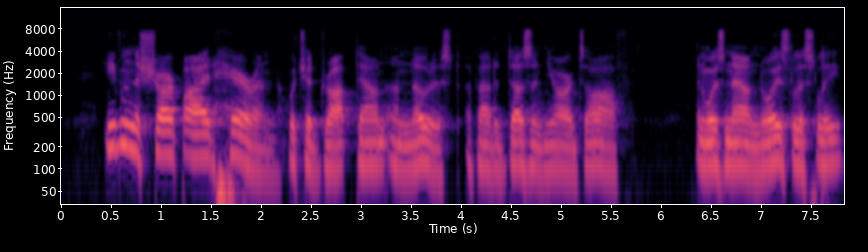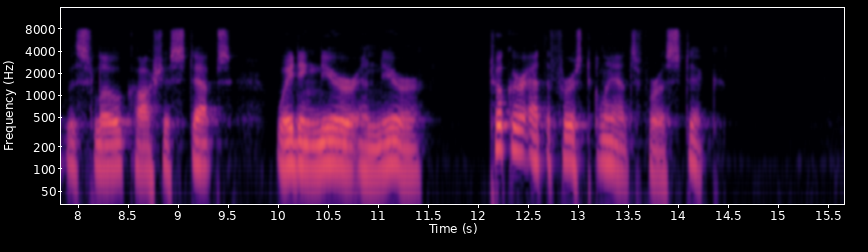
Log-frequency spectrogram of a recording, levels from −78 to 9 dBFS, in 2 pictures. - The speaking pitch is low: Yes, low, 115 Hz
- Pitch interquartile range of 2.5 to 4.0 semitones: Yes, average, 3.4 semitones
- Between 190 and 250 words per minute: No, average, 140 wpm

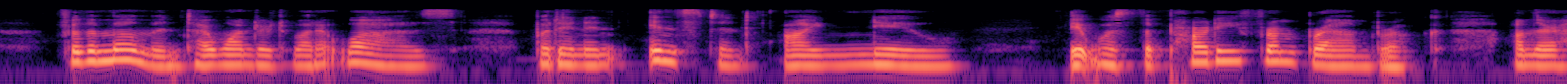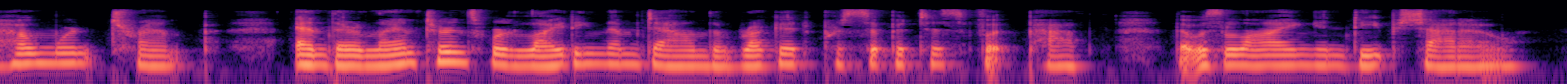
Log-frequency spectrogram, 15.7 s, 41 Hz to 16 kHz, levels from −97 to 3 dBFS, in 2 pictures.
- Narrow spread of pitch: Yes, narrow, 2.2 semitones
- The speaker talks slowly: No, average, 155 wpm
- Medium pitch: Yes, medium, 160 Hz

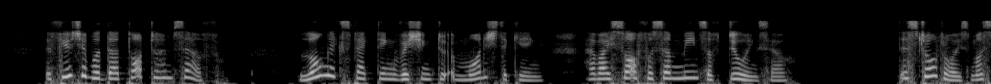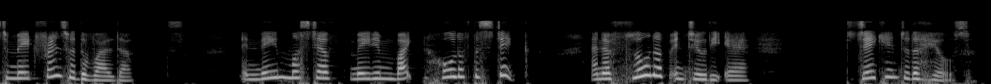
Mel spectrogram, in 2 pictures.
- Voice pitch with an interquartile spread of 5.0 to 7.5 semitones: Yes, average, 5.3 semitones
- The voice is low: No, very high, 260 Hz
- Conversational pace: Yes, average, 170 wpm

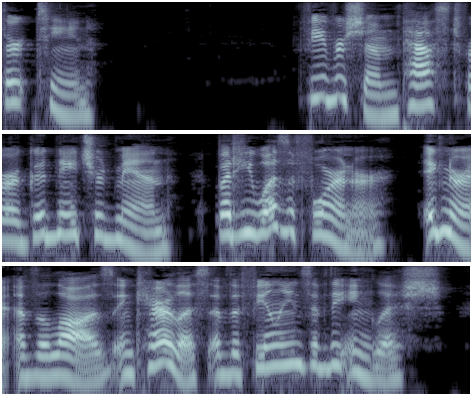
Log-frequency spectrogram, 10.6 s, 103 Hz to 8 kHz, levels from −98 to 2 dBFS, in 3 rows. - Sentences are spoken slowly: Yes, slow, 130 wpm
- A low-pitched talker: No, high, 240 Hz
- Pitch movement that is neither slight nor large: No, wide, 6.1 semitones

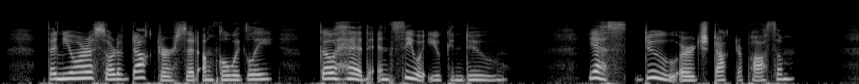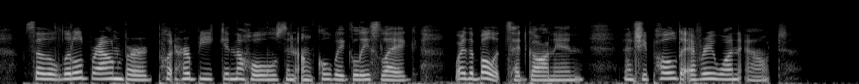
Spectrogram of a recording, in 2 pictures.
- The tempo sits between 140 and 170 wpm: No, average, 180 wpm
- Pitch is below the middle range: No, high, 230 Hz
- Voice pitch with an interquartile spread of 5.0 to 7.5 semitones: No, average, 3.6 semitones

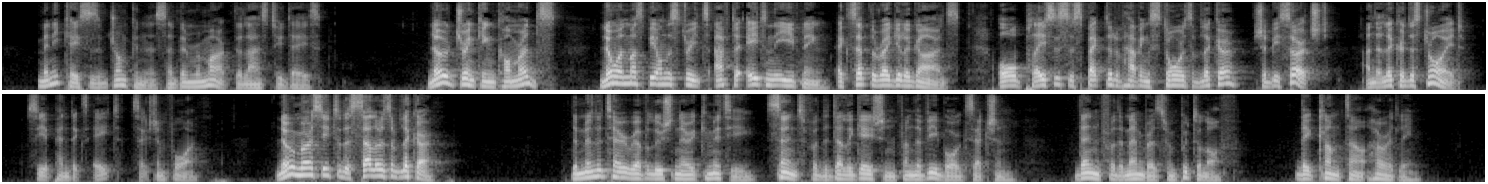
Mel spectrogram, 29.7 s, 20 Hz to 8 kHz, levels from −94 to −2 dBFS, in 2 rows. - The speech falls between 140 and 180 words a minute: Yes, average, 160 wpm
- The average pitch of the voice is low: Yes, low, 115 Hz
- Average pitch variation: No, wide, 7.6 semitones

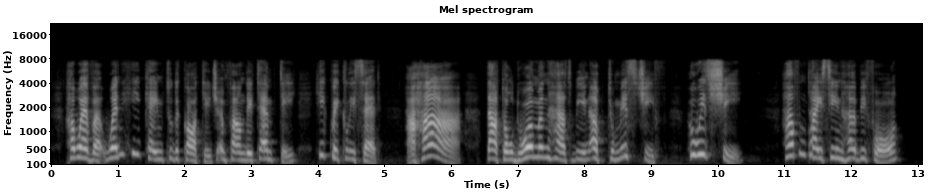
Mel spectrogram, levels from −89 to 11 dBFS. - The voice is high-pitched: Yes, high, 240 Hz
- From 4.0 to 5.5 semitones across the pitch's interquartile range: Yes, average, 5.1 semitones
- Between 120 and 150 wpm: Yes, average, 145 wpm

